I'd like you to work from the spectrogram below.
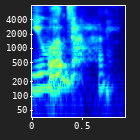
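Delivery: chuckling, laughing through the words. Talking with another speaker about something serious, laughing while talking. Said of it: "I know I'm laughing".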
